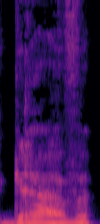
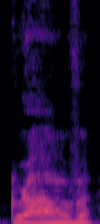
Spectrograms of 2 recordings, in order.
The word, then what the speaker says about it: grave: We also have the French word grave, which is grave. So it's written exactly the same, but it's pronounced differently. It has a focus on the A, very long A, grave, with all the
